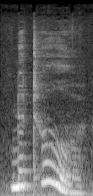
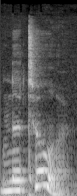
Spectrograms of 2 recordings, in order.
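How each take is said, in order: First: The word is pronounced as in French. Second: The word is pronounced as in English. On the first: The speaker calls it right. "no, no, no, no" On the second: The speaker calls it wrong. "nature is written the same way in French as it is in English, but I pronounced it nature"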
